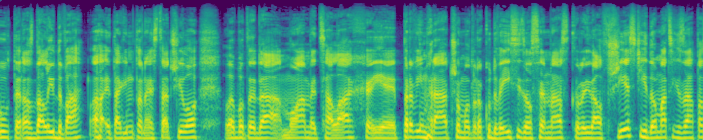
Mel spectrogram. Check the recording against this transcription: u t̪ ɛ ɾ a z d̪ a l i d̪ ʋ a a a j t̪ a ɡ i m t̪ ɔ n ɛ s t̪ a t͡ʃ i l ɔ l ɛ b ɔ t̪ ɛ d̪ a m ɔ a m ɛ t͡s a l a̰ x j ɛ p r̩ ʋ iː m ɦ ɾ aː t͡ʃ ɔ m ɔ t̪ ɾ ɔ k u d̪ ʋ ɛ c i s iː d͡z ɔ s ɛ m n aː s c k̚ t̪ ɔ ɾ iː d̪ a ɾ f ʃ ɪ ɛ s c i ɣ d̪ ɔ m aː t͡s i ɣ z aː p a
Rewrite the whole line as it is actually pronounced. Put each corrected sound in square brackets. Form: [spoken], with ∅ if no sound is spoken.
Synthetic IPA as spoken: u t̪ ɛ ɾ a z d̪ a l i d̪ ʋ a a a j t̪ a ɡ i m t̪ ɔ [ɲ] ɛ s t̪ a t͡ʃ i l ɔ l ɛ b ɔ t̪ ɛ d̪ a m ɔ a m ɛ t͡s a l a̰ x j ɛ p r̩ ʋ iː m ɦ ɾ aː t͡ʃ ɔ m ɔ [d̪] ɾ ɔ k u d̪ ʋ ɛ c i s iː d͡z ɔ s ɛ m n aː s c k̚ t̪ ɔ ɾ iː d̪ a [l] f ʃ ɪ ɛ s c i ɣ d̪ ɔ m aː t͡s i ɣ z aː p a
